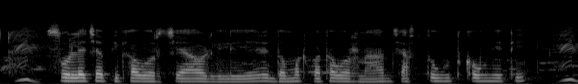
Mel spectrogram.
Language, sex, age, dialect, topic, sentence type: Marathi, male, 25-30, Varhadi, agriculture, question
